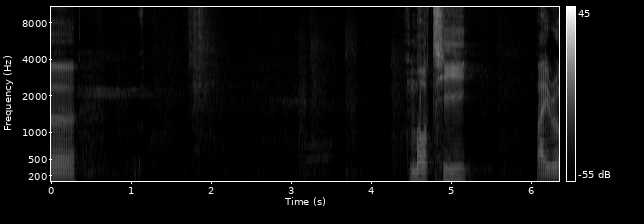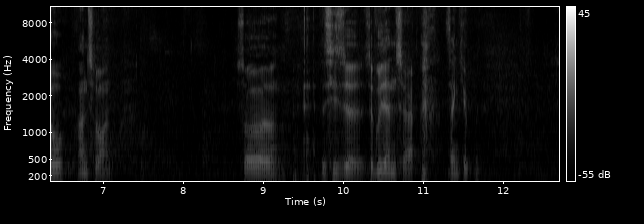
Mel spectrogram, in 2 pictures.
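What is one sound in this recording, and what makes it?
A man speaks into a microphone in short bursts, calmly explaining.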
